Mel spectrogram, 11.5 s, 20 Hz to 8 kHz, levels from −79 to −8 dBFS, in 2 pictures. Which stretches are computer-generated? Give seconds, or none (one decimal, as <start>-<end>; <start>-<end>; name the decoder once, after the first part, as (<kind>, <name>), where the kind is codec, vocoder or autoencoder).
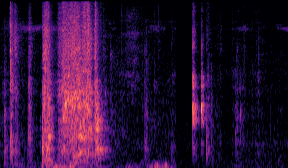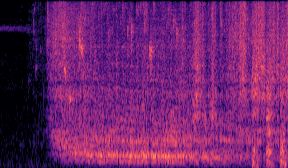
1.2-2.5 (vocoder, Vocos); 10.5-11.5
